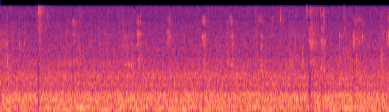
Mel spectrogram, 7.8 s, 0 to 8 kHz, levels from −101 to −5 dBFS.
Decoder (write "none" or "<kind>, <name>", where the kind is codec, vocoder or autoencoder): none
